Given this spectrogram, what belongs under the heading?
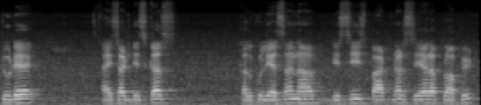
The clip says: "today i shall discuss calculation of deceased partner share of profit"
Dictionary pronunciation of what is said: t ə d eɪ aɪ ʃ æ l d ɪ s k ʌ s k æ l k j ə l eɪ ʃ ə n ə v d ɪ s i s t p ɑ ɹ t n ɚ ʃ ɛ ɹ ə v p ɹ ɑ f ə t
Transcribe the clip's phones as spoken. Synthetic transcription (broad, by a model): t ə d eɪ aɪ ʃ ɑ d d ɪ s k ʌ s k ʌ l k j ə l eɪ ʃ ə n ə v d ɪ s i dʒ p ɑ ɹ t n ɚ s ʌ ɹ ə p ɹ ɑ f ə t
